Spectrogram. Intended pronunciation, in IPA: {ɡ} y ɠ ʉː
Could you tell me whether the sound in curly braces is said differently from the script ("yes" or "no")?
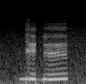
no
